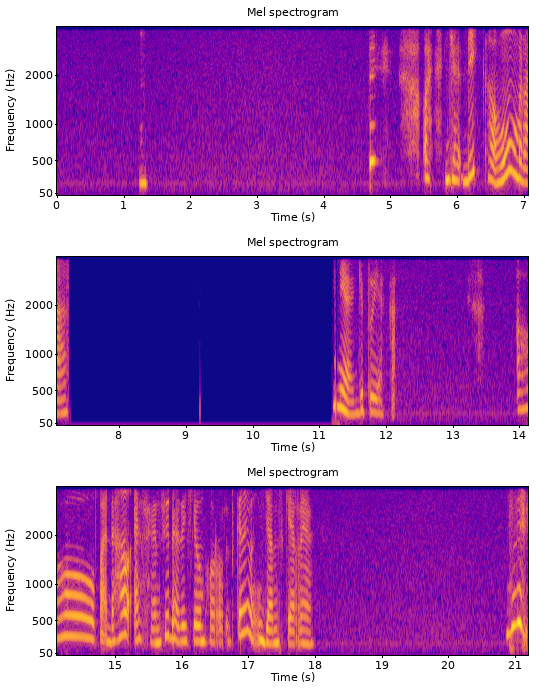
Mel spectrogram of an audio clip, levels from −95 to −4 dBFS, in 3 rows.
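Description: From 7.2 to 7.25 s, a brief, very faint scrap of a second voice slips in, far below the main speech. This is likely the other side's voice leaking through: loudspeaker playback reached the microphone, and the echo canceller left a residue.

Between 7.31 and 11.3 s, the talker's speech sinks deeply, at its worst almost to silence, for roughly four seconds. This is speech suppressed in double talk. With both sides likely talking together, the canceller could not tell the talker from the echo and turned everything down. Throughout, the sound is capped at 4 kHz, as fits a narrowband telephone codec.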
